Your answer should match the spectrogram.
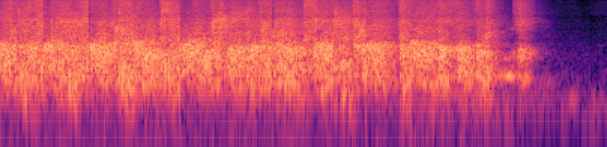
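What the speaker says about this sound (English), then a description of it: "Can we get one more round of applause for all of you?" An audience claps and applauds in a loud, steady burst of dense clapping following the close of student cabinet election debates, then fades out quickly near the end.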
